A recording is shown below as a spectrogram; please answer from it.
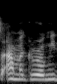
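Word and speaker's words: amigurumi: could never say it before yeah this is AMA groomy this is a Okami from the fantastic beasts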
